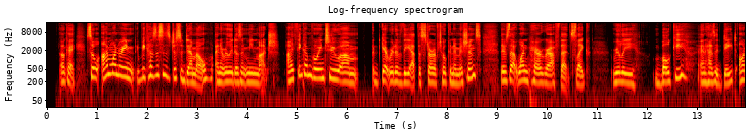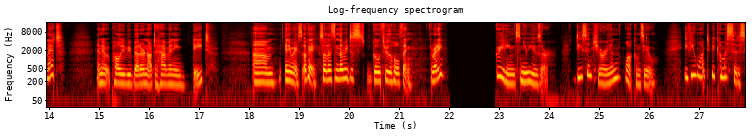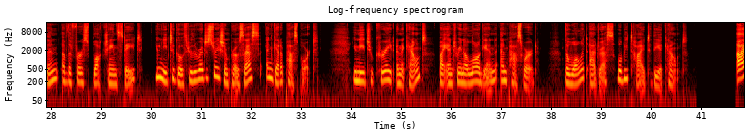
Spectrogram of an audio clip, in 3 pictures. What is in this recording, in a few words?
woman american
